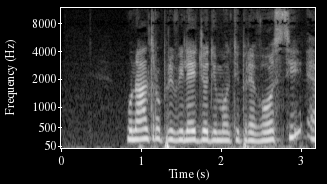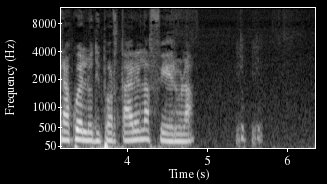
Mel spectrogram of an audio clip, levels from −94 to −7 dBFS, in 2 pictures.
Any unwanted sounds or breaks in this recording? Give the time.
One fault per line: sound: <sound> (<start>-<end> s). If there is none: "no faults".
sound: laugh (5.4-5.7 s)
